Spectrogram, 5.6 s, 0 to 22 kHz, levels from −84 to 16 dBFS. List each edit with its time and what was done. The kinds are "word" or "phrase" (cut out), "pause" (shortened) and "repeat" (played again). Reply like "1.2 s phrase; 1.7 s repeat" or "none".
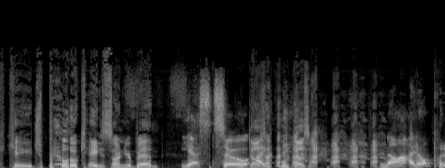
3.4 s word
